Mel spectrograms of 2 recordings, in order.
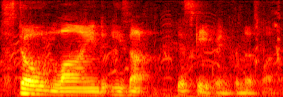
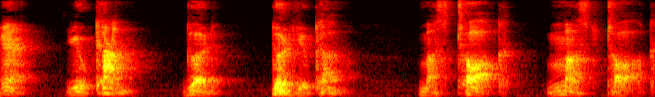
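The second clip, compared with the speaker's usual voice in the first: loud, snarled, broken speech; 5 dB louder than usual. Game master voicing a bound prisoner as the players enter his cell, snarling Garrick voice. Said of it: "he snarls at them".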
